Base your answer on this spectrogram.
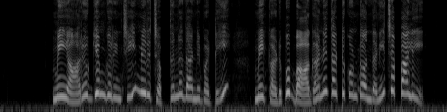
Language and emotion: Telugu, surprised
